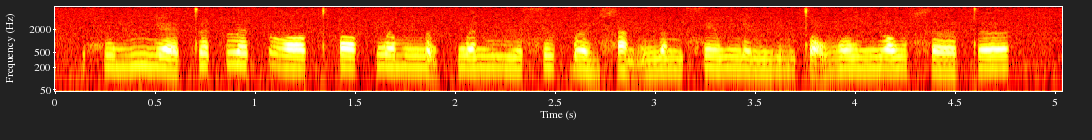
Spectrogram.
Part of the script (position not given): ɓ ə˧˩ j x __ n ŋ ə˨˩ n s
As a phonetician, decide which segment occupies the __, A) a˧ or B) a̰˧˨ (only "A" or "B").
B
